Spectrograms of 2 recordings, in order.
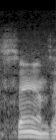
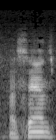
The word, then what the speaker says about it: Sannes: District Court order was based on charges brought yesterday by David Sanes, I guess is the way it's pronounced, S-A-N-N-E-S, charges against Stan Pitkin, U.S.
